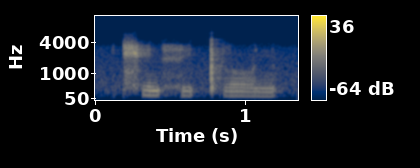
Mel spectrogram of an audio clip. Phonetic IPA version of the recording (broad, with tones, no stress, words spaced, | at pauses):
t͡ɕʰi˧nhi˨˩t̚ pʰlo˧n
